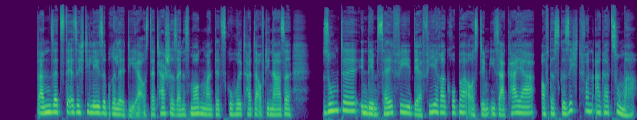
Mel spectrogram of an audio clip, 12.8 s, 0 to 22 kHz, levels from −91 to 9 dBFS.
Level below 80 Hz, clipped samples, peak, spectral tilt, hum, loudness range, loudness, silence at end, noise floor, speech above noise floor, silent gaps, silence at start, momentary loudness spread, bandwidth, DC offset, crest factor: -56 dBFS; under 0.1%; -2 dBFS; -5 dB/octave; none; 2 LU; -19 LUFS; 0.05 s; under -90 dBFS; over 71 dB; none; 0.75 s; 7 LU; 19 kHz; under 0.1%; 18 dB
